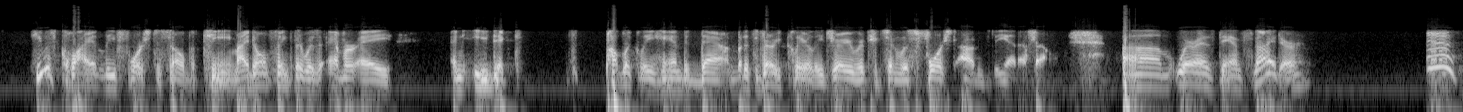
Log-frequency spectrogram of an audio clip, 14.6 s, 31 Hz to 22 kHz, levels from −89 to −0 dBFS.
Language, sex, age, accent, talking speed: English, male, 50-69, American, 150 wpm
